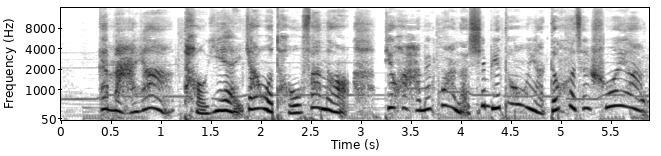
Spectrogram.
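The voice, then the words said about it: Whispering into phone. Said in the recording (Chinese): “小声的对着电话说”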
